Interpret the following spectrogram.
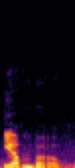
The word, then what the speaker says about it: Jumbo: drive 15 20 minutes fact pronounced jumbo but yumbo please feel free to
